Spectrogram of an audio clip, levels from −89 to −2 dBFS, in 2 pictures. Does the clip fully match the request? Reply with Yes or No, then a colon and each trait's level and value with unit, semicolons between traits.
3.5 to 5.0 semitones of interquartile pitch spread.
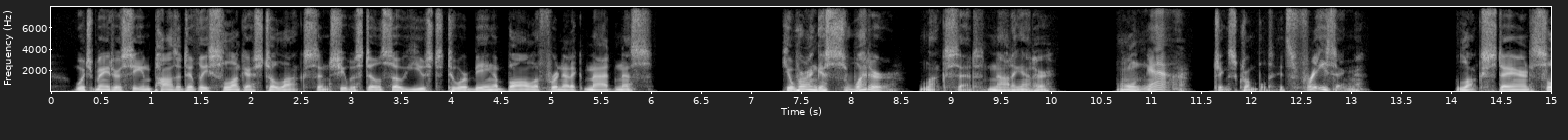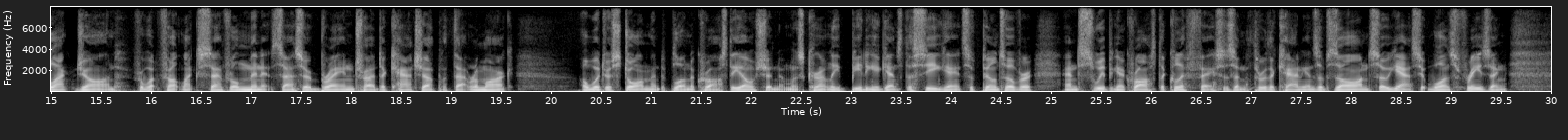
No: narrow, 2.5 semitones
